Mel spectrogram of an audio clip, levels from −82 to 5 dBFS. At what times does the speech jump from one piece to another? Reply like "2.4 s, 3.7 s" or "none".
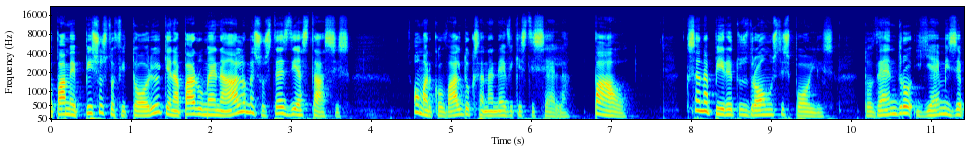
none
